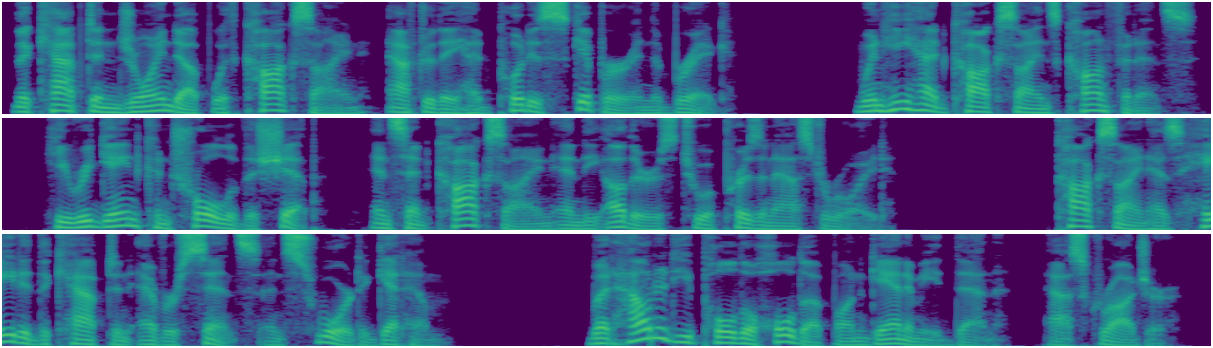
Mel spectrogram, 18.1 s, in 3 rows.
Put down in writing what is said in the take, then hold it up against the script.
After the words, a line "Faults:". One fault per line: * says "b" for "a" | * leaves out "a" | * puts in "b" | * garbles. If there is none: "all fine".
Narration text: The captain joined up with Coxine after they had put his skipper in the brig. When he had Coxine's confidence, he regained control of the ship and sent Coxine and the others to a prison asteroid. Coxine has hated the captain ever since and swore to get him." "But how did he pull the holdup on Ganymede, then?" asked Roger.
The captain joined up with Coxine after they had put his skipper in the brig. When he had Coxine's confidence, he regained control of the ship and sent Coxine and the others to a prison asteroid. Coxine has hated the captain ever since and swore to get him." "But how did he pull the holdup on Ganymede, then?" asked Roger.
Faults:
all fine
